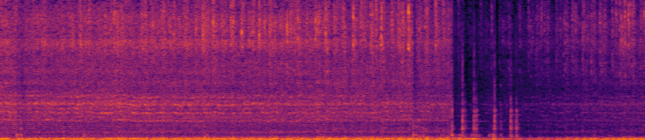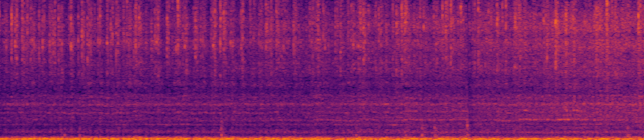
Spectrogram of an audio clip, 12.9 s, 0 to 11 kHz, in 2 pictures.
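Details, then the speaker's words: 1979 Camaro Z28, 400+ cubic-inch small-block Chevrolet V8 with Pete Jackson gear drive, after swapping a Flowmaster 40 series muffler for a quieter Flowmaster FX; even, low burble at idle, steady, no drone or rasp; exhaust quiet and healthy. "and then you can see how quiet the exhaust is now so take me a second but we'll uh get anyhow we'll do a quick walk around so you can kind of hear what it's like when it's sitting here idling"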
